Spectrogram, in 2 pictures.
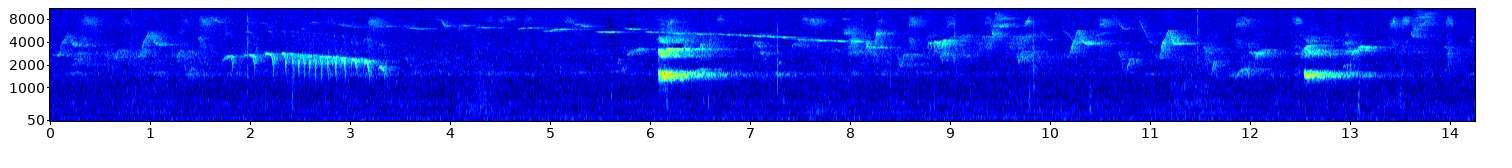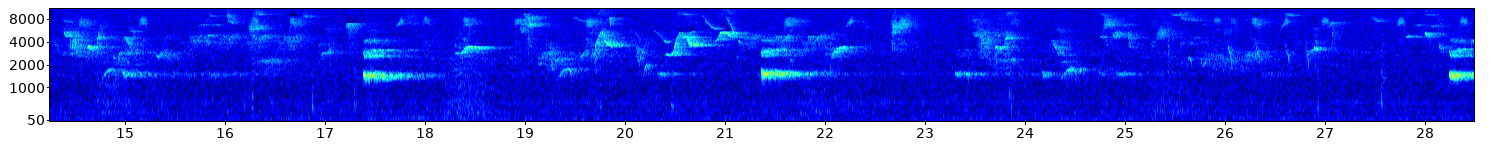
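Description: Wild birds calling: one bird repeats a short, clear note every two to four seconds over scattered higher chirps from others, with a long falling whistle a few seconds in.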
